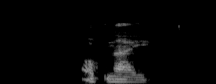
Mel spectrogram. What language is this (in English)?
Western Frisian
